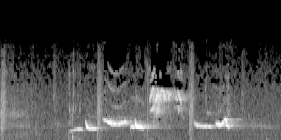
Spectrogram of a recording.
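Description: A songbird singing a short warbling phrase of rising and falling chirps, with a few faint clicks and knocks of parts being handled.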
